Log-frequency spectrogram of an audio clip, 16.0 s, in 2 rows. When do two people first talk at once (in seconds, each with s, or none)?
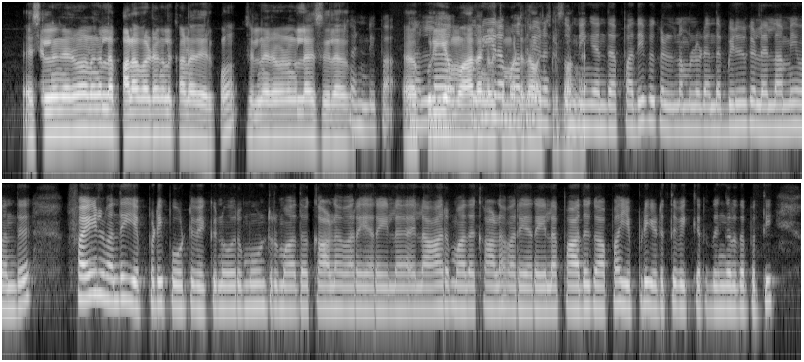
4.1 s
